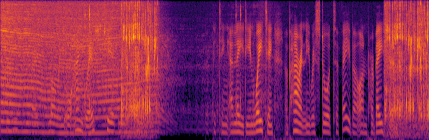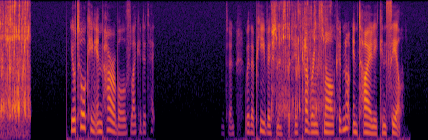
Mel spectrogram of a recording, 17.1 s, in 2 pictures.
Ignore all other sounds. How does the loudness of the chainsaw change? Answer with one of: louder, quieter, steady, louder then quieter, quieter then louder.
quieter.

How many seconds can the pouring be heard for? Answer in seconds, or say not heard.
4 s.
